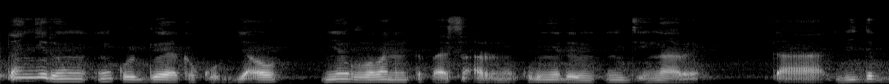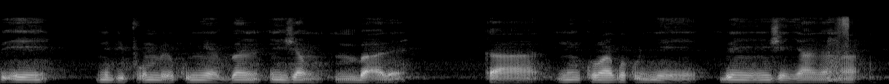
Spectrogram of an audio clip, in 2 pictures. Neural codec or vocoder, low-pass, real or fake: none; 9.9 kHz; real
